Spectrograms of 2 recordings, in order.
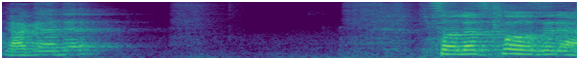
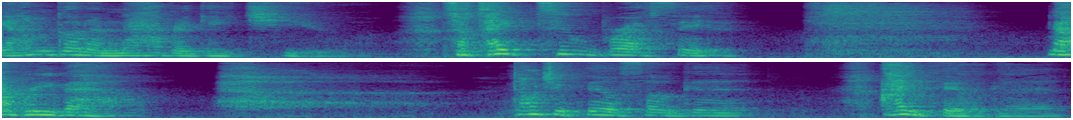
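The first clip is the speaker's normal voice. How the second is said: mock meditation voice; 8 semitones lower, 5 dB quieter than usual. Preacher mocking a soft meditation host, hushed guide voice. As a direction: parody a gentle wellness host. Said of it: "That's not me".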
